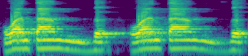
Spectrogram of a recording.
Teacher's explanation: Ba huruf qalqalah ya berharakat tasydid ya. Huruf qalqalah di akhir kata berharakat tasydid dibaca berhenti atau wakaf. Maka sangat kuat. Watamb watamb jadi kuat.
